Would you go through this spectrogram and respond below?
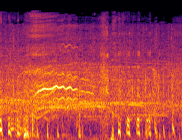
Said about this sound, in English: Is that just a sound effect or is that actual applause? That's actual applause. No, that's a sound effect. It's a sound effect, man, but you deserve every bit of it, yes.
